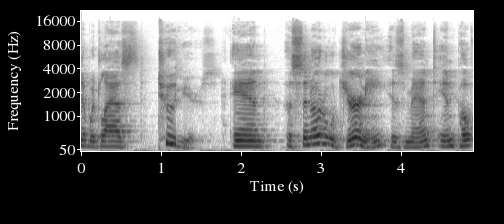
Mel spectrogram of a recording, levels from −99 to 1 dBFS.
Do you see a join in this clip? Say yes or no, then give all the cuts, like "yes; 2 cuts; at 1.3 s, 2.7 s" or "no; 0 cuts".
yes; 2 cuts; at 1.2 s, 1.8 s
